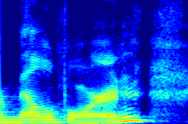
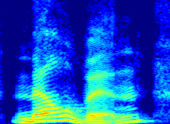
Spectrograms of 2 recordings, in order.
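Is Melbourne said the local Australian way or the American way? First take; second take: American; Australian. First: It is said in an American pronunciation. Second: It is said in a local Australian pronunciation.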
